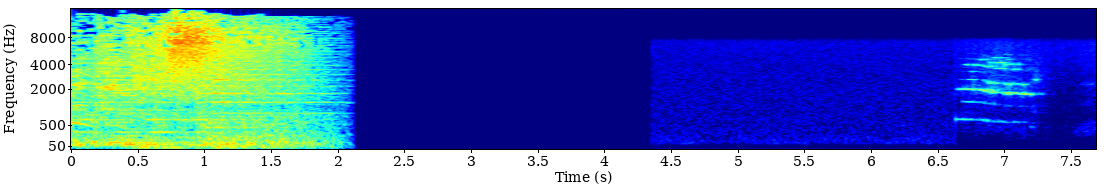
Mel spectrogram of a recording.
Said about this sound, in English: Is that a cat or a child? That's a cat.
